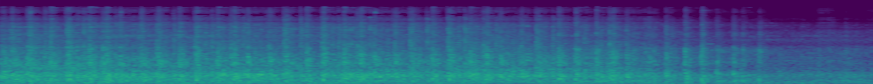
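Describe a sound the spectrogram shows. A subway train rumbles past close by, its wheels clattering rhythmically over the rail joints, then fades into the distance.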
